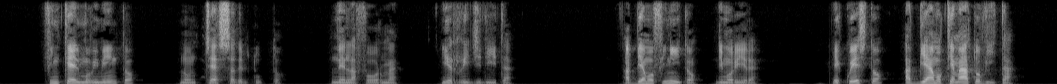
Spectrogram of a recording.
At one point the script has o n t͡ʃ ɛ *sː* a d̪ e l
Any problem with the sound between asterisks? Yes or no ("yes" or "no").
no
